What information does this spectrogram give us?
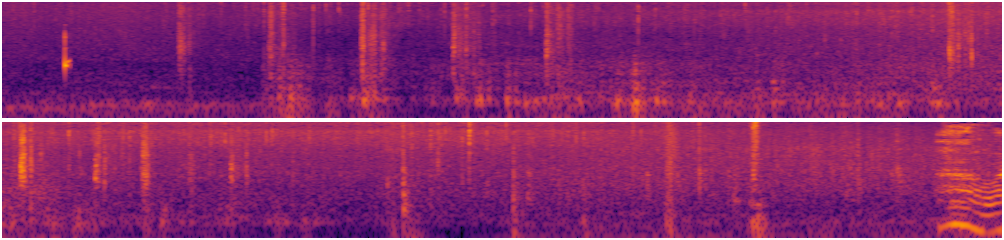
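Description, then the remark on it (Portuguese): A steady downpour of heavy rain patters and splashes, with deep rolling thunder rumbling underneath throughout, and sharp drops striking a surface now and then. No voices. “Em poucos minutos, os pingos se tornam um temporal.”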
